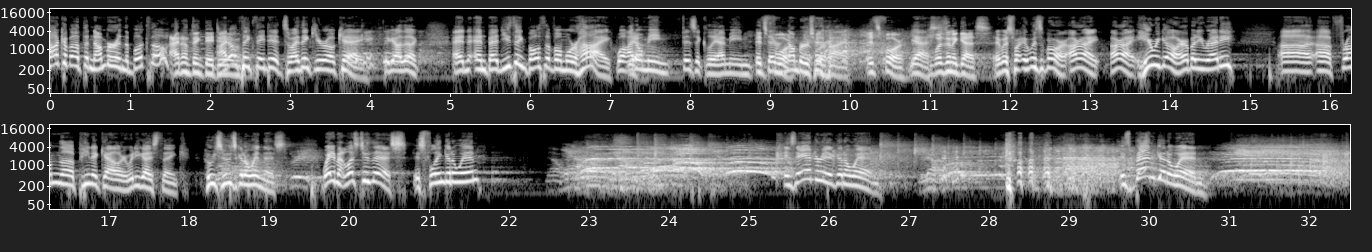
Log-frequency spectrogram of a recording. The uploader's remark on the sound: We went campin'. Dug up some inspiring and amazing money stories from fellow campers. We are live today from Camp FI (financial independence).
